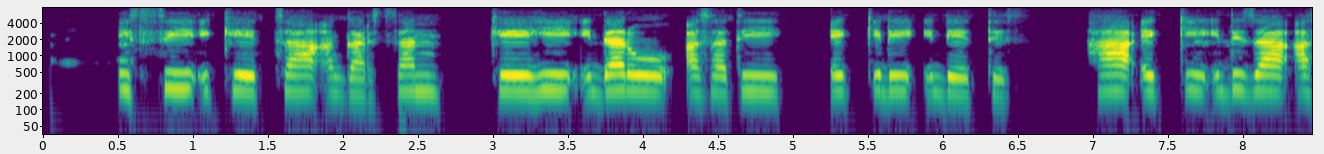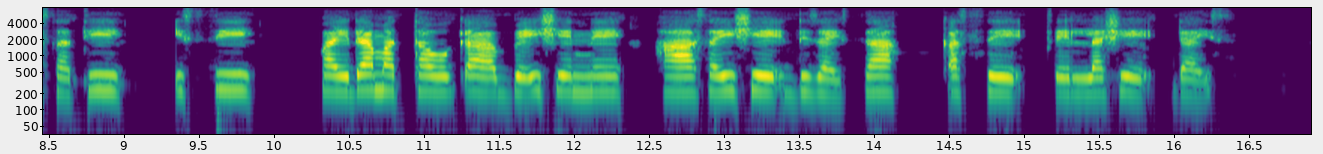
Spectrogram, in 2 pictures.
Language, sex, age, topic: Gamo, female, 25-35, government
